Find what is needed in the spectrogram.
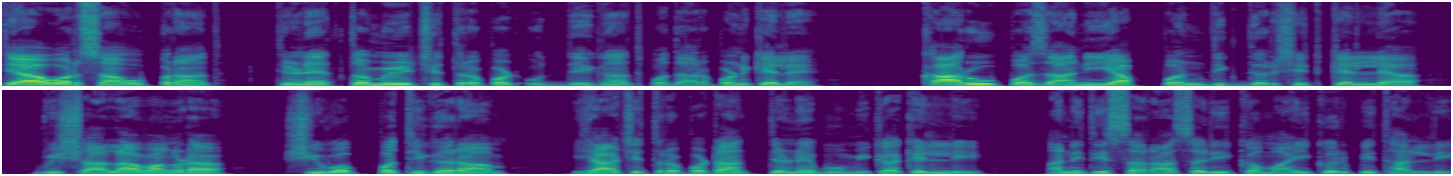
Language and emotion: Goan Konkani, neutral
